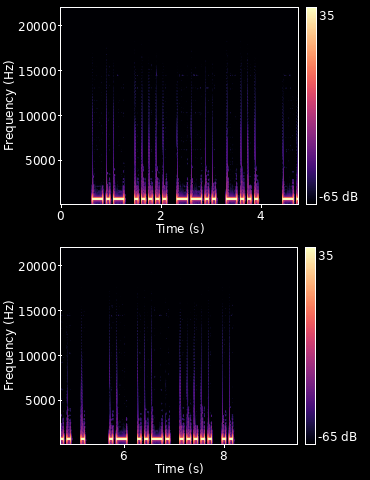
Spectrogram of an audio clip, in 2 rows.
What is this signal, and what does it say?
Morse code, heard as a keyed tone, about 17 wpm, 700 Hz. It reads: K5ZB DE AF5I
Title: USA Callsign DE Callsign - 4 Characters - 17wpm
